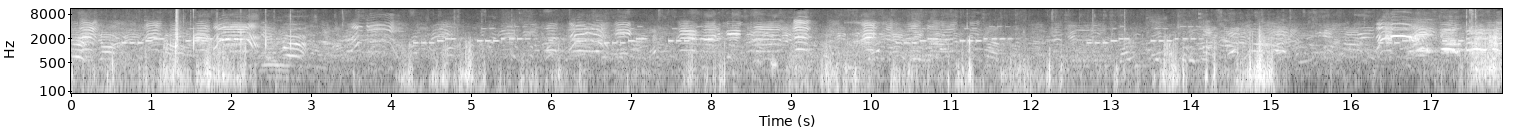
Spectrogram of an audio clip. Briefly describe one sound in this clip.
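Young boys shout and call out to each other across an open field.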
